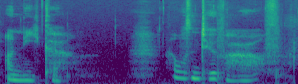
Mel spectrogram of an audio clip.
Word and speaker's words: Anika: Pronounced Anika.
